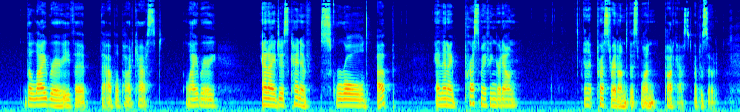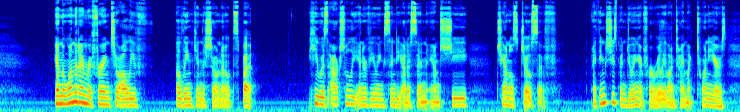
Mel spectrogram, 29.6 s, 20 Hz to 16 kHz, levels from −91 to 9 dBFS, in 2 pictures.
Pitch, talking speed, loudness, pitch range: 175 Hz, 140 wpm, -21 LUFS, 135-185 Hz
